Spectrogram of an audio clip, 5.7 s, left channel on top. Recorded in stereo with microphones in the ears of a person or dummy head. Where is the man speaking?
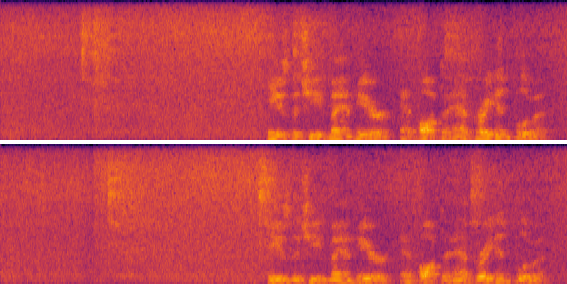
75° left (ahead or behind), 5 m.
